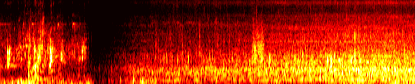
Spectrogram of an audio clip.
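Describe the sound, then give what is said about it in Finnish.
A canoe paddle dips and splashes through water in a few irregular strokes, pausing briefly before a steady wash of moving water and wind with occasional light splashes. “Ja tuota, joo, pitäisikö se meikänkin meloa vähän?”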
